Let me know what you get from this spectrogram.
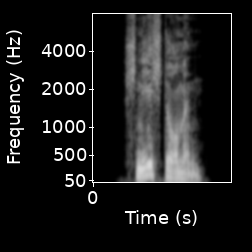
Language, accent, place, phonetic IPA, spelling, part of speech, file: German, Germany, Berlin, [ˈʃneːˌʃtʏʁmən], Schneestürmen, noun, De-Schneestürmen.ogg
- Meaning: dative plural of Schneesturm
